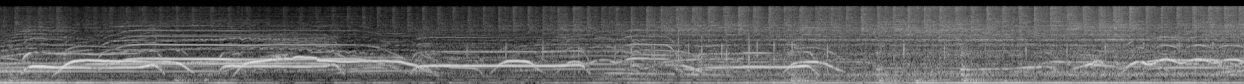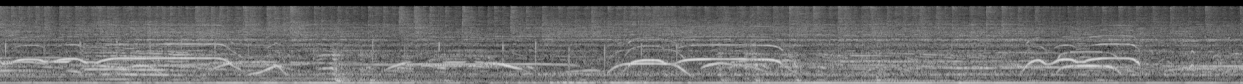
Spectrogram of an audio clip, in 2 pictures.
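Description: Electric guitar played live, its notes bending up and back down in pitch over a steady low drone, with crowd cheering and whoops mixed in.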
